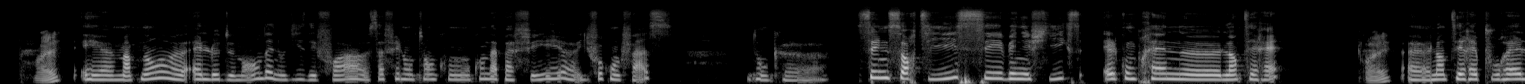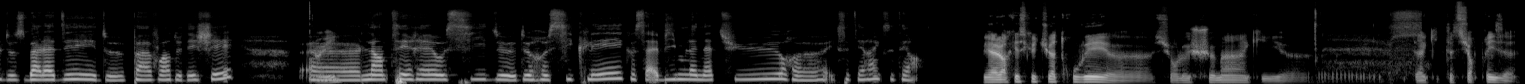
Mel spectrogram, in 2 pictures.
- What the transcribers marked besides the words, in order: static; drawn out: "heu"
- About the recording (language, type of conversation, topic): French, podcast, Comment peut-on sensibiliser les jeunes à la nature ?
